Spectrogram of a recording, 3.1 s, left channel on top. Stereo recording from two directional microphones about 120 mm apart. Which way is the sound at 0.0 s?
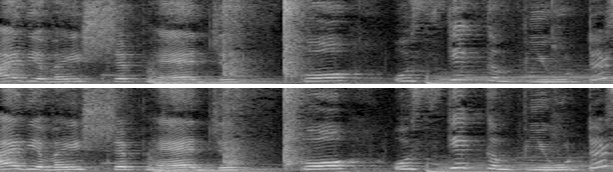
60° right (ahead or behind).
